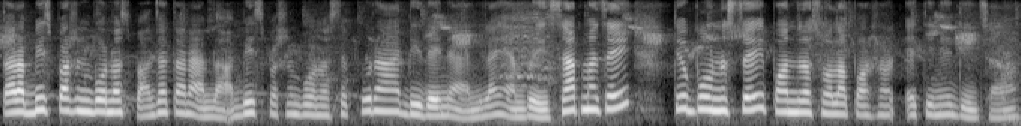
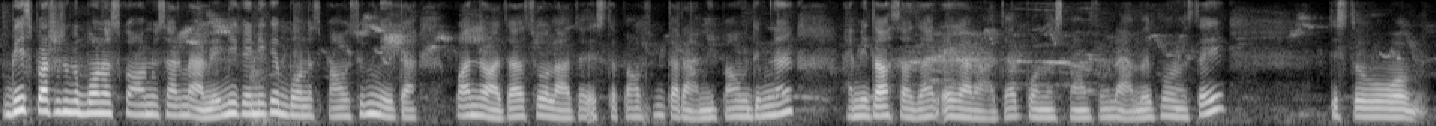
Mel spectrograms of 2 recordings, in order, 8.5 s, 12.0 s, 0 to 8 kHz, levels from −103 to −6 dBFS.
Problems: constant background noise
